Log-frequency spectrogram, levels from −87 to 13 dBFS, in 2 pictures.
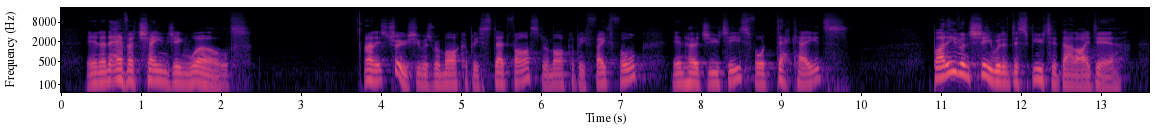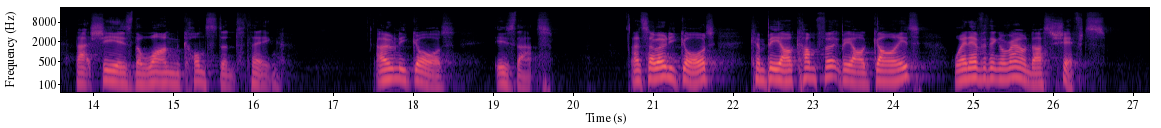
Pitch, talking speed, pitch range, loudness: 125 Hz, 120 wpm, 110-150 Hz, -30 LUFS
